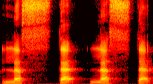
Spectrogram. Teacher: காற்று வெளியில் வரணும், ஹம்ஸ் பண்ணணும்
